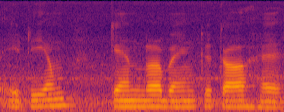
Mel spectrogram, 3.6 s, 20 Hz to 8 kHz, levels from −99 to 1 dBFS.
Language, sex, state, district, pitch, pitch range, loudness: Hindi, male, Uttar Pradesh, Jalaun, 120 Hz, 115-120 Hz, -26 LUFS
